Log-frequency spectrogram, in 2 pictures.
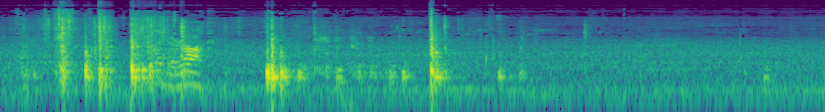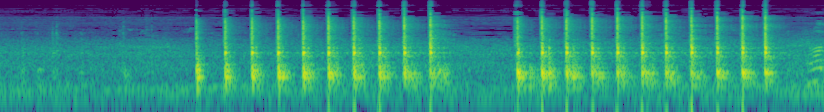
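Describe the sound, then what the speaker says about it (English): Hammering the wooden back piece of a homemade birdhouse: a few scattered strikes, then two long runs of rapid, evenly paced sharp knocks, close and loud, with a brief spoken phrase early on. "So I'm going to start by hammering this back piece in"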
